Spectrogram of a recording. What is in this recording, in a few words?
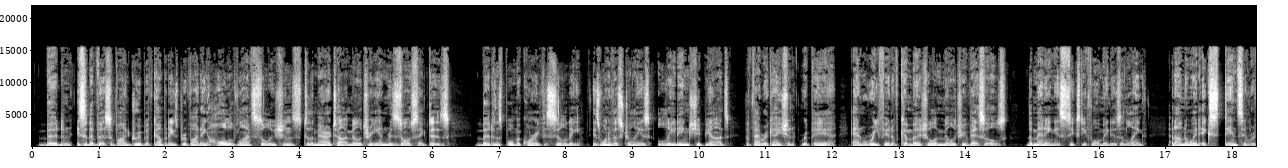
male australian voice over narrative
